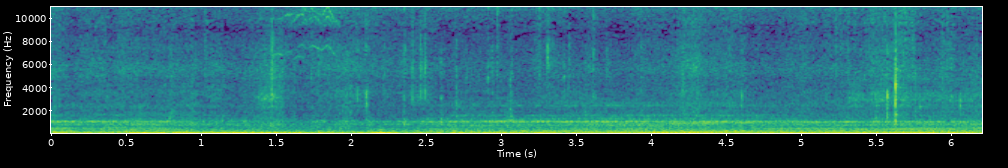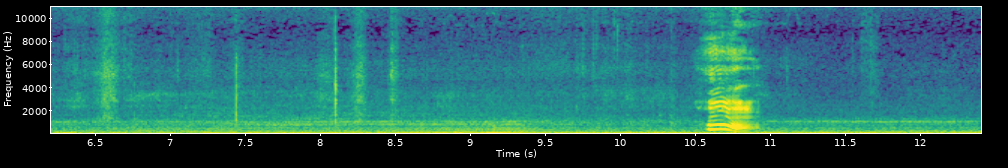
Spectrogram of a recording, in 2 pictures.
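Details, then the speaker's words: 2014 Ford Fiesta Ambiente 1.4 Duratec on the first drive with new Radar Dimax Sprint 195/50 R15 tyres: a smooth, low, steady road rumble without the woo-woo noise the old tyres made; the tyres run quietly. "And so far I'm not experiencing it. Let's pull it. Okay, this is sold as a high performance low noise tire. And when it comes to noise so far, I think it's a check for me"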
